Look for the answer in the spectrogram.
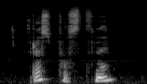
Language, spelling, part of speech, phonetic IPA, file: Polish, rozpustny, adjective, [rɔsˈpustnɨ], LL-Q809 (pol)-rozpustny.wav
